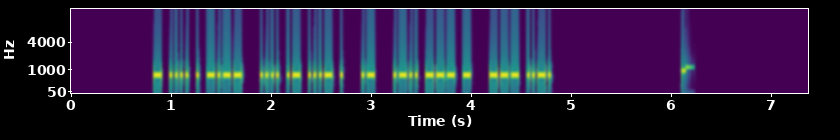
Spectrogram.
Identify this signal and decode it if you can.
Morse code, heard as a keyed tone, about 44 wpm, 690 Hz. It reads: THEY HAVE A LOT OF
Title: Sets of 5 Words Encore2 45wpm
